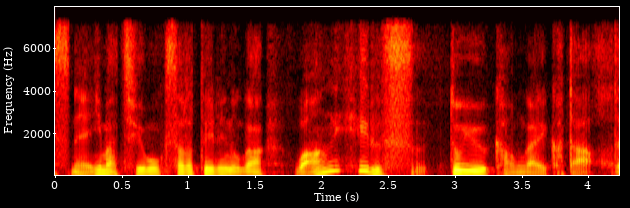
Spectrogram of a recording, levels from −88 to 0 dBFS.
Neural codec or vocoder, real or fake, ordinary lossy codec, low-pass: codec, 16 kHz in and 24 kHz out, 0.9 kbps, LongCat-Audio-Codec, fine tuned four codebook decoder; fake; none; 7.2 kHz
